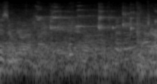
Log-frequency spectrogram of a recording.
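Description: Basketball court sounds under the low hum of an indoor hall, with one steady high-pitched squeal about a second long, starting a little before halfway.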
